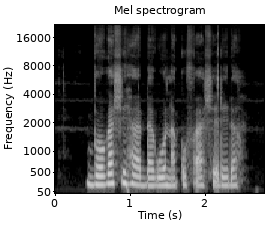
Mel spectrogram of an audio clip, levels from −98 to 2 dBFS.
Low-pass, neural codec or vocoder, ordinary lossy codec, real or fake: none; vocoder, 44.1 kHz, 128 mel bands, Pupu-Vocoder; none; fake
